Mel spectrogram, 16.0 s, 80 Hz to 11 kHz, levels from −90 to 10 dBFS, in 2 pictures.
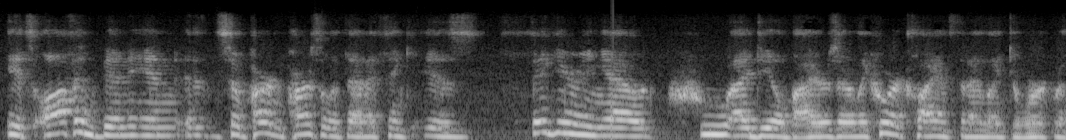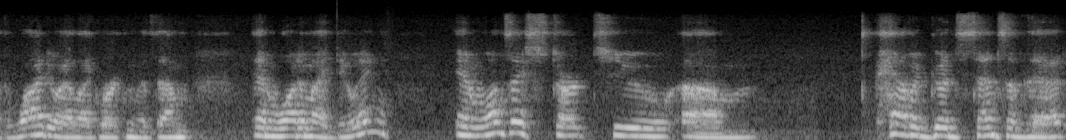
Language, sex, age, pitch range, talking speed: English, male, 30-49, 155-185 Hz, 200 wpm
